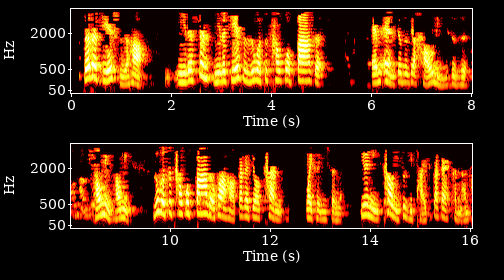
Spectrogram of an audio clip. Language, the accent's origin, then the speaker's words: Chinese; China; now in United States; 因为我们中国人那个四菜一汤其实非常均衡。我记得我小时候我们家都是四菜一汤，很均衡的。可是我们现在住在美国了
